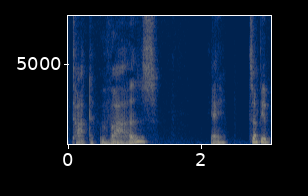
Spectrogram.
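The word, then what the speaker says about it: tattwas: t w a s pronounced with a v tot vas. Okay. Some people call them totas.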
